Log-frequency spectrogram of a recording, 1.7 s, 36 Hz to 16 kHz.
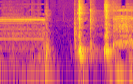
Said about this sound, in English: I am running my machine at 600 stitches per minute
